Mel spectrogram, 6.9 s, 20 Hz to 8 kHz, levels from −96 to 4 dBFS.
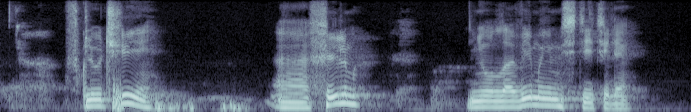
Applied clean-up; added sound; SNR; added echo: none; none; none; none.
